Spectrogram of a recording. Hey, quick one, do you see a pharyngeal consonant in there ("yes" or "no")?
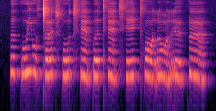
no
